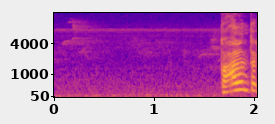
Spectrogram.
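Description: Quiet outdoor ambience with a faint bird chirp, then a voice starts speaking near the end.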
